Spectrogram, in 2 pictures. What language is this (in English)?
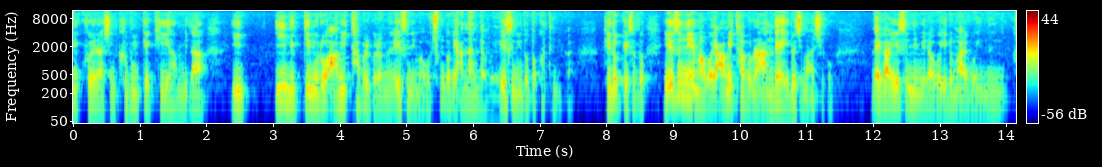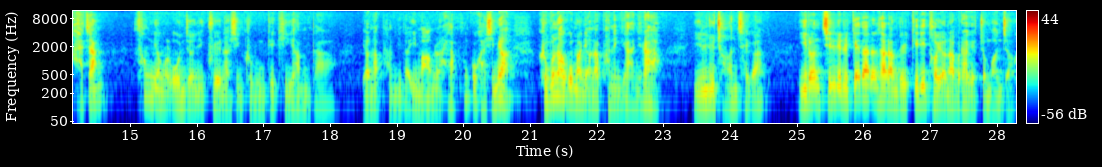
Korean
